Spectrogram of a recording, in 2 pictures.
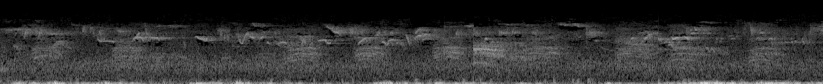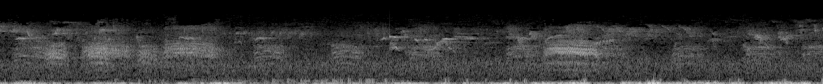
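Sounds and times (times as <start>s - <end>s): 
bird harsh raspy caw-like calls: 0.0s - 16.4s.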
